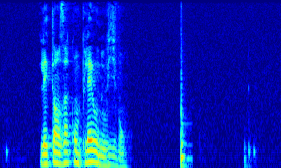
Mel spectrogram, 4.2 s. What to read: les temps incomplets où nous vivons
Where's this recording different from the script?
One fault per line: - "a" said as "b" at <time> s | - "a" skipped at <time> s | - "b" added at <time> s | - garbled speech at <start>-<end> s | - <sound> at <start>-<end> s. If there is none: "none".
- thud at 2.7-2.9 s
